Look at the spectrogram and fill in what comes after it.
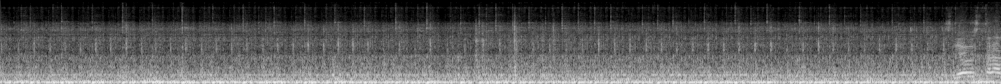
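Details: Harley-Davidson Sportster with a knock from the front cylinder since the end of last season; an oil change did not help. Recorded with the bike raised and run up to about 40 mph. A faint regular tapping over the exhaust beat; cause suspected, not confirmed.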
